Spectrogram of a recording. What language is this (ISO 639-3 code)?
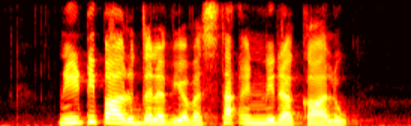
tel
